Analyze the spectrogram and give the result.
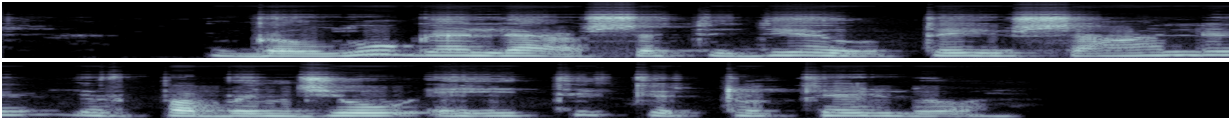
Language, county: Lithuanian, Klaipėda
